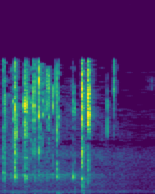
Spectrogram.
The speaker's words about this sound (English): I'll have to type in my password because this is one of the other hassles with Git in Windows.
